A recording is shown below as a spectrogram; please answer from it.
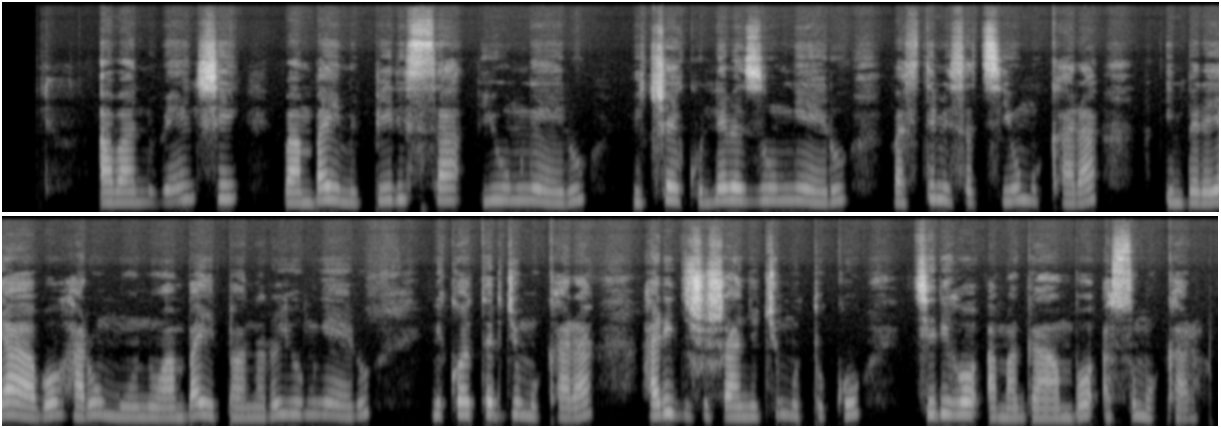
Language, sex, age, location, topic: Kinyarwanda, female, 18-24, Kigali, health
